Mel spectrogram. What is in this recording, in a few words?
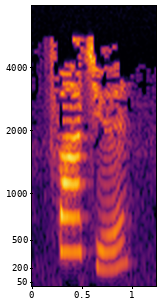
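"发觉", Mandarin Chinese; hsk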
